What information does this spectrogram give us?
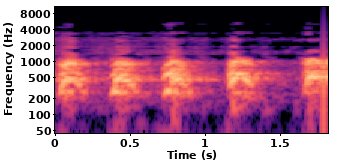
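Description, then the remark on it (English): A dog barks five times in a steady rhythm, each bark a loud, mid-pitched woof with short pauses between. No one speaks. “I hear a dog.”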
